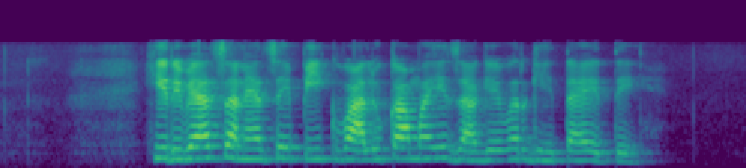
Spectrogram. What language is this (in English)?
Marathi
